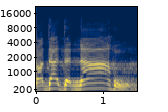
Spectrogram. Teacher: नून के ऊपर लॉन्ग फतह है, नून को लंबा कर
